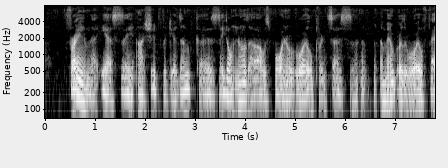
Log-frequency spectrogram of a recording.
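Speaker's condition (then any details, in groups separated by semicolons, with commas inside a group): Cerebral palsy; from birth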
